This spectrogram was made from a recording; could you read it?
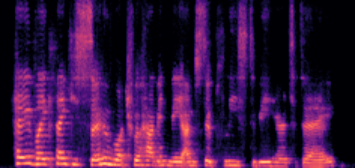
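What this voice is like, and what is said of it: Mixed Nigerian and British accent. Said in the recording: “You have a lovely accent... I've got a mix of Nigerian accent and the UK.”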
